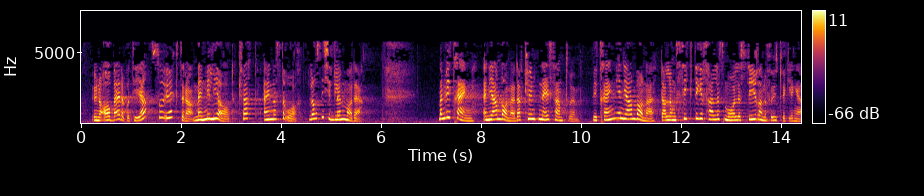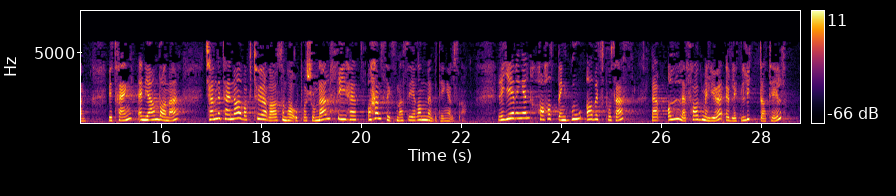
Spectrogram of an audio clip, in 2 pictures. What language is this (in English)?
Norwegian Nynorsk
